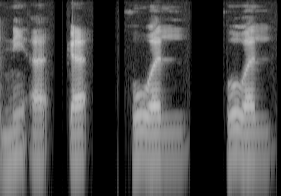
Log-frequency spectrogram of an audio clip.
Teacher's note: लाम के ऊपर कलकला नहीं होना चाहिए, लाम को हिलाना नहीं।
